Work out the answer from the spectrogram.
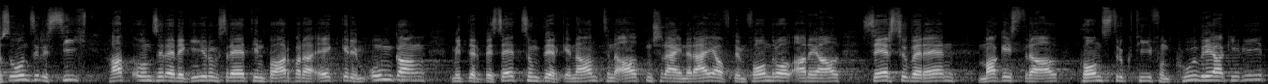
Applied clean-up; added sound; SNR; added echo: none; none; none; none.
